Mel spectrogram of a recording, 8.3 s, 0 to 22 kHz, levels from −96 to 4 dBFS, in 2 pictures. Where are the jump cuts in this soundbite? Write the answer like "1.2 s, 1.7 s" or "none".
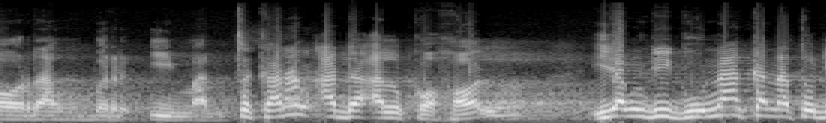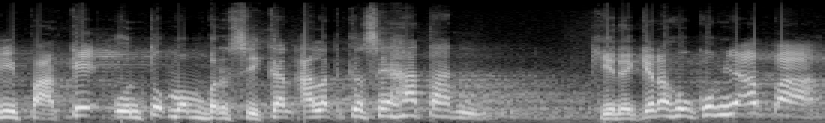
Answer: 1.1 s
